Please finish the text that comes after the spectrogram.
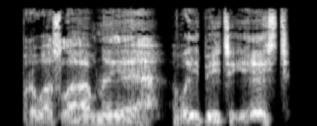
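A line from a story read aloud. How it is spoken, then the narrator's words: Hoarse voice from behind. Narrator (Russian): раздался сзади хриплый голос Гриши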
